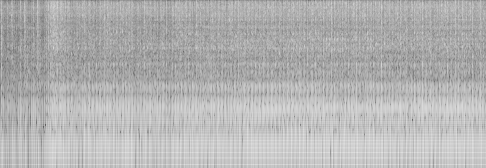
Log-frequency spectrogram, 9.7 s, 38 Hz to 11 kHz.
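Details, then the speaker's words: Old truck engine that sat unrun for 30 years, restarted with water running through the block: smooth, steady low idle with no misses or knocks, 40 psi oil pressure (nearly 50 when revved). It smokes slightly; owner says the rings haven't seated yet. Normal idle. "see how smooth the nidles nice smooth got 40 pounds of oil pressure then we got water running through the block"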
